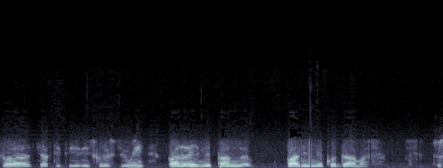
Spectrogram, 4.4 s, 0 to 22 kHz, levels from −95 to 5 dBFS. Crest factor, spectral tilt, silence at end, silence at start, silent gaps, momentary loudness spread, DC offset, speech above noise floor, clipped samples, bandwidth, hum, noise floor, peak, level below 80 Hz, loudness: 20 dB; -7.5 dB/octave; 0 s; 0.05 s; none; 14 LU; under 0.1%; 34 dB; under 0.1%; 4.4 kHz; none; -57 dBFS; -4 dBFS; -78 dBFS; -24 LUFS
